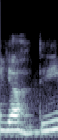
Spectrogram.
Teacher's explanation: ہمس نہیں آنی چاہیے، ہا پڑھنا ہے اقص سے حلق سے۔ یہدی دی میں یا مدہ ہے، 2 کاؤنٹ کرنے ہیں۔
